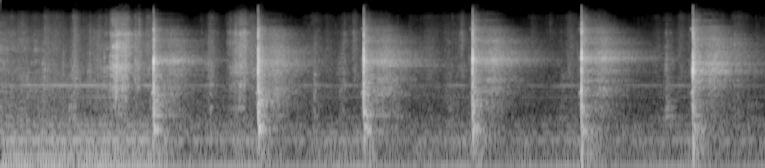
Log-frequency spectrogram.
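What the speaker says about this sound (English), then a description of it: "I'm gonna eat my words here and use the big sledge" A big sledgehammer strikes a stuck steel pin again and again, six or seven sharp metallic blows about one second apart, close and loud over a low background rumble.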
